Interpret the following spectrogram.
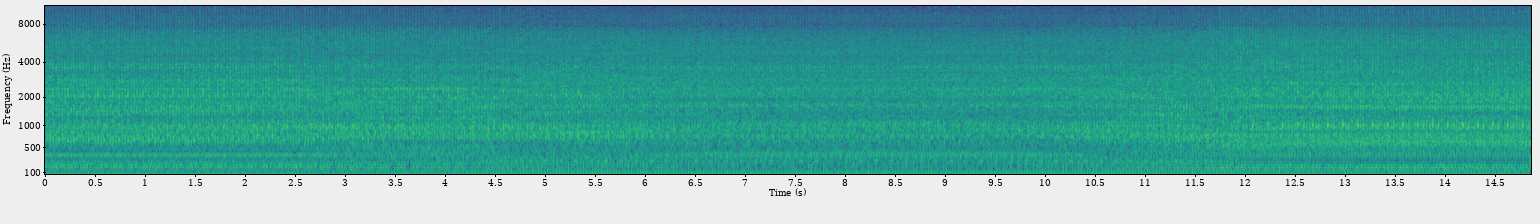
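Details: Engine knocking at idle on a VW T5 2.5 TDI (BPC engine): steady diesel idle with a regular knock of about 200 per minute riding over it; source unconfirmed.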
